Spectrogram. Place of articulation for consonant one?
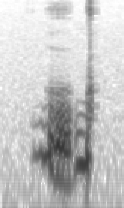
velar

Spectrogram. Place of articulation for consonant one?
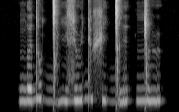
velar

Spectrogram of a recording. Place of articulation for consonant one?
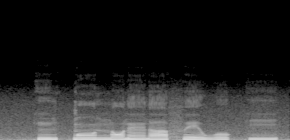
velar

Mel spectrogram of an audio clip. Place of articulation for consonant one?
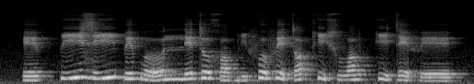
labial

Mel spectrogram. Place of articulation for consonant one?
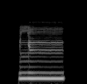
alveolar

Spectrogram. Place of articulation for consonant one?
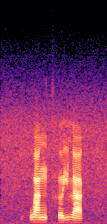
glottal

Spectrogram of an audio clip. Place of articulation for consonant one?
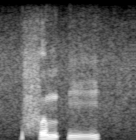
labial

